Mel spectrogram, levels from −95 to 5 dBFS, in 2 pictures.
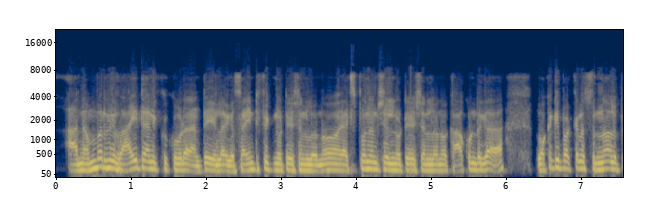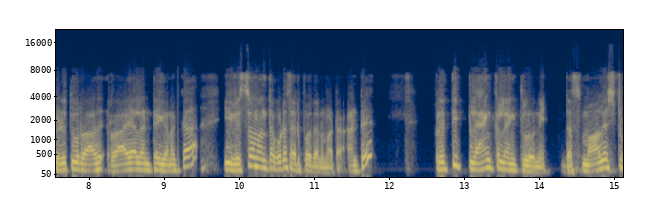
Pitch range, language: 115-155 Hz, Telugu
